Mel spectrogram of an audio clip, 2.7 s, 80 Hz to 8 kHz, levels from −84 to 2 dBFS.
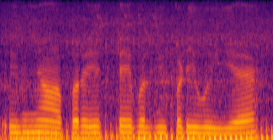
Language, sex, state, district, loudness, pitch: Hindi, male, Uttar Pradesh, Shamli, -16 LUFS, 125 Hz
